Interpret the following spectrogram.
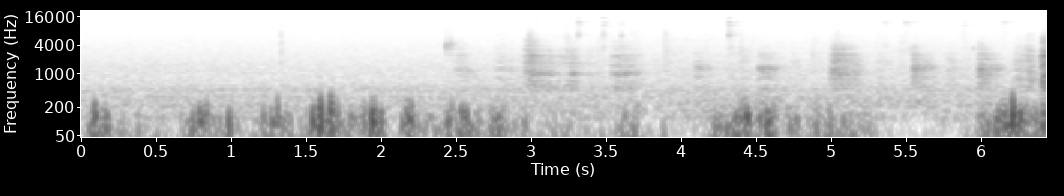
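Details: Female golden retriever arguing over bedtime, wanting to go back to her chickens. She gives soft, high whimpers and short whiny yips in the second half, over a low rumbling handling noise.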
